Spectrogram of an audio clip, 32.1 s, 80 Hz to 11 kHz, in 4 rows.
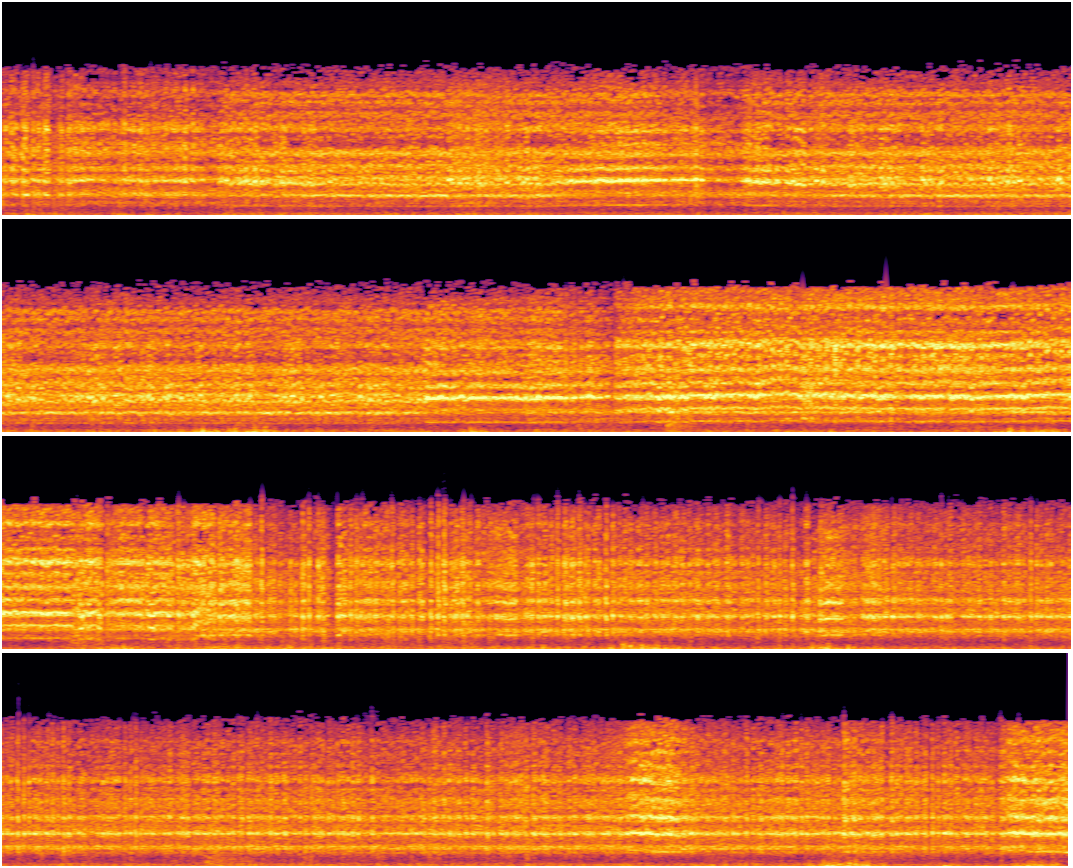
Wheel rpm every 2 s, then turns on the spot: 160, 160, 160, 160, 160, 160, 160, 160, 170, 230, 230, 230, 230, 230, 230, 230.
none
